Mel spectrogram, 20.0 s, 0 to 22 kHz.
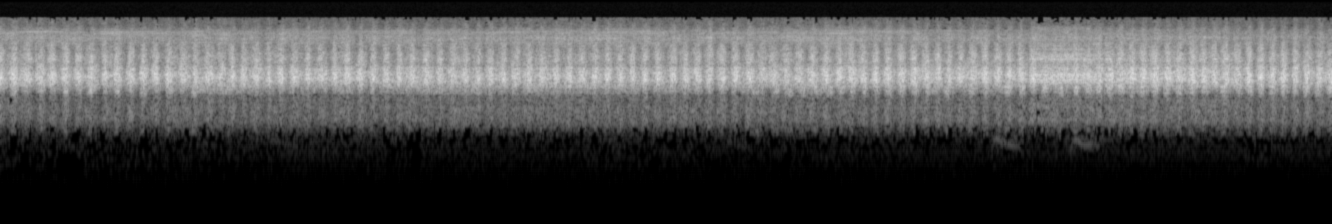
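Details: Cicadas in Greek pine woods above Pefkos Bay, Skiros, recorded July 2018 with a Sony RX3 and external Sony mic: continuous high rasping whine, rapidly throbbing, steady in loudness throughout, wind noise filtered out.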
